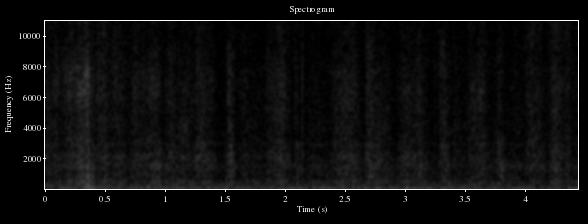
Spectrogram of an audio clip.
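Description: Fingertips and nails repeatedly scratch a flat, coarse woven fabric lying on a surface. The result is a quiet, steady, rough rasping with bright, high scratchy streaks over a faint low rumble.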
